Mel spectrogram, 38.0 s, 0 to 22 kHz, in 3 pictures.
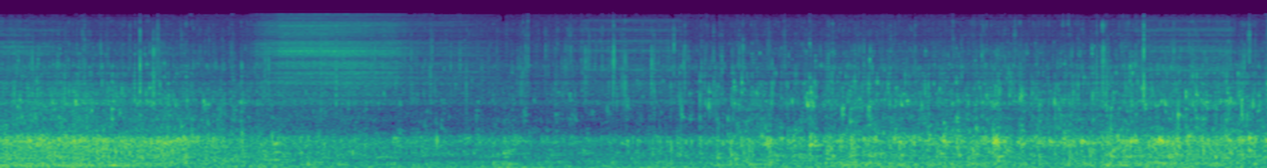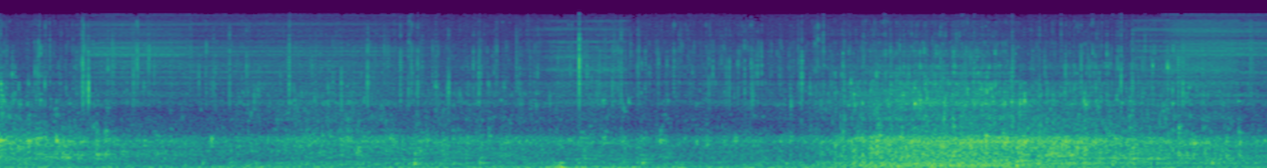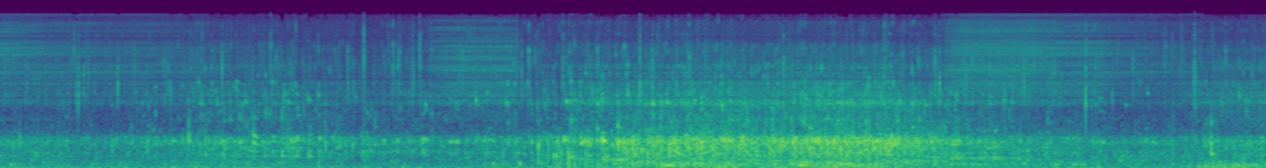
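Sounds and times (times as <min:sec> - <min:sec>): bubbling exhalations underwater: 0:00.0 - 0:03.0, 0:06.8 - 0:13.8, 0:20.7 - 0:24.6, 0:27.2 - 0:29.5, 0:30.7 - 0:35.7
regulator hiss: 0:02.5 - 0:04.8, 0:13.6 - 0:16.6, 0:18.0 - 0:19.2, 0:24.0 - 0:27.2, 0:29.6 - 0:30.8, 0:34.8 - 0:37.2.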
